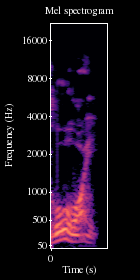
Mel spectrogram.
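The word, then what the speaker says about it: Hohoe: The correct pronunciation, Hohoi.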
